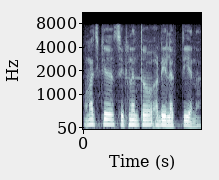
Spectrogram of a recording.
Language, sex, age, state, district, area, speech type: Santali, male, 30-45, Jharkhand, East Singhbhum, rural, spontaneous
